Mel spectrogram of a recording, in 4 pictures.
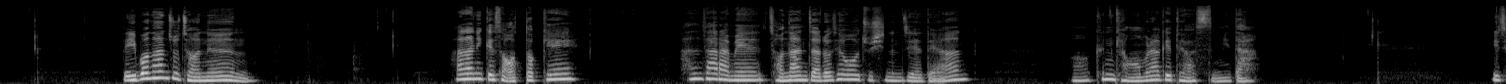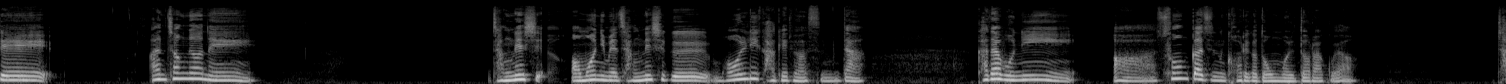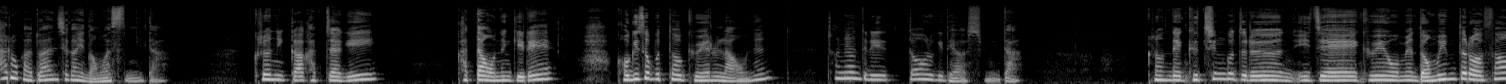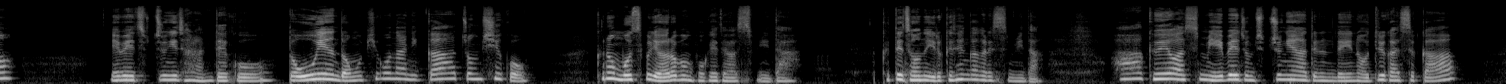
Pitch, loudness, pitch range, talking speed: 195 Hz, -22 LUFS, 165-225 Hz, 235 characters per minute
